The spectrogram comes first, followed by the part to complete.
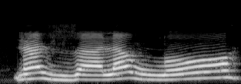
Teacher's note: Di sini ada lafzul jala lah dibaca tebal atau tafhim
